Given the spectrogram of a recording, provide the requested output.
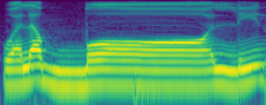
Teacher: الضاد تحتاج إلى أن تملأ بها الفم، حرف إطباق واستعلاء، فهذا يحتاج إلى يعني أن يبالغ في توضيح ذلك، طبعا يبالغ يعني أكثر مما فعلت.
